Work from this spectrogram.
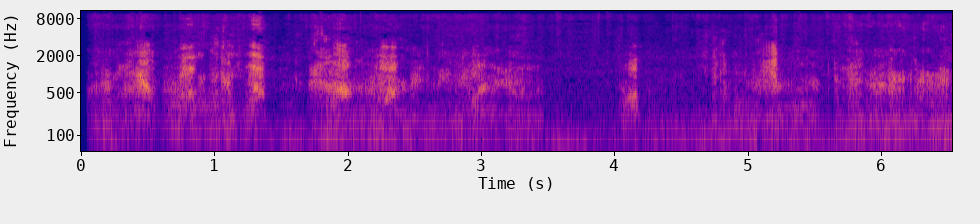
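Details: Three-month-old Dogo Argentino puppies play-fighting to establish which is more dominant, giving rough growls and sharp yipping barks in quick bursts, with short pauses between outbursts.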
